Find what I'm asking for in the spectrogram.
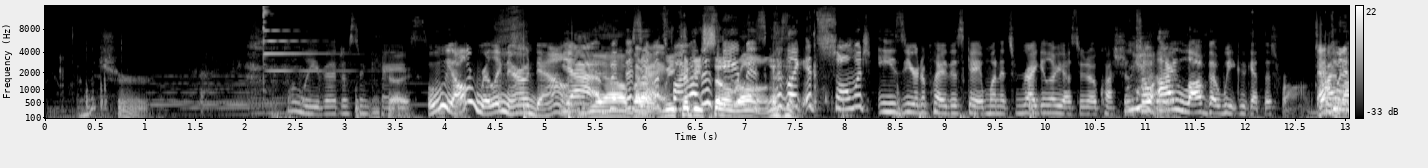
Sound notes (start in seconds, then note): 2.2 bell clicking sound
